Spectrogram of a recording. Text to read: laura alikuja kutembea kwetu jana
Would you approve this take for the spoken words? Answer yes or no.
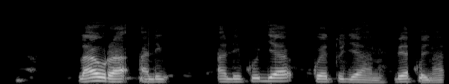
no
